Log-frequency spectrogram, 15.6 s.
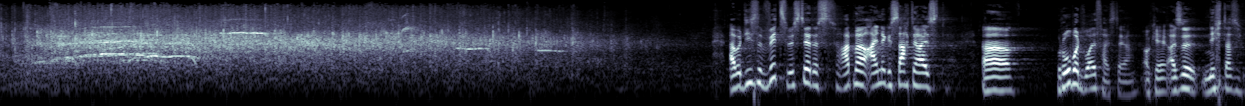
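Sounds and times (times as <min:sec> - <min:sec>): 
audience applause: 0:00.0 - 0:08.5
speech: 0:09.1 - 0:15.5.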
